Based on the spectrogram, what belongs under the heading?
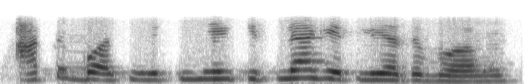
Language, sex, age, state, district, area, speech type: Goan Konkani, female, 45-60, Goa, Murmgao, urban, conversation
